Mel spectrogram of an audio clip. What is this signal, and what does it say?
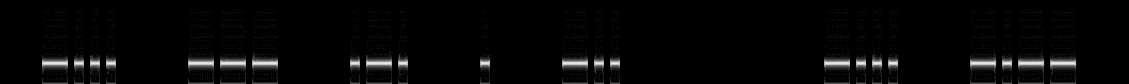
Morse code, heard as a keyed tone, about 15 wpm, spaced as for 8 wpm, 1000 Hz. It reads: BORED BY
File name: qotdfiles / 8wpm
